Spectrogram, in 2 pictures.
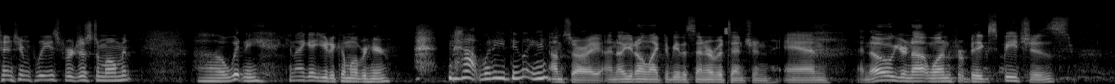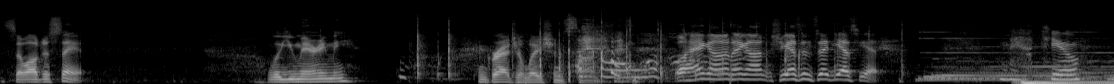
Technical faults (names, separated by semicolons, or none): corrupt frame decoded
